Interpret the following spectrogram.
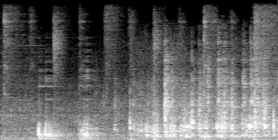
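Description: Frozen mixed vegetables sizzling in a hot skillet, the hiss swelling about halfway through, with a few light knocks as the pan is handled on the burner grate.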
